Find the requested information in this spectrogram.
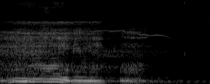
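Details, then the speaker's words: Nighttime snoring of a sleeping companion, recorded from inside a truck: one long rattling snore with wavering pitch, fading into quieter breathing; snoring. "probably be the third one chiming in with them snores and in a minute not a minute I finished my brews first"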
